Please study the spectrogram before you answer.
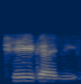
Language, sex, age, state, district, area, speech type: Punjabi, male, 60+, Punjab, Bathinda, urban, conversation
